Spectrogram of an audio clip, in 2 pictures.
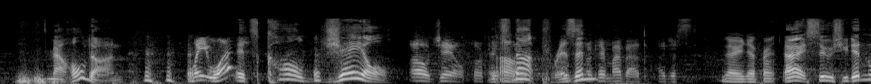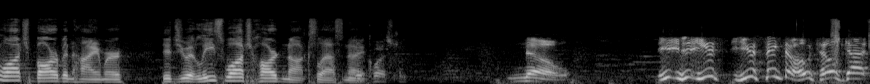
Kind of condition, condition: setting, busy venue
